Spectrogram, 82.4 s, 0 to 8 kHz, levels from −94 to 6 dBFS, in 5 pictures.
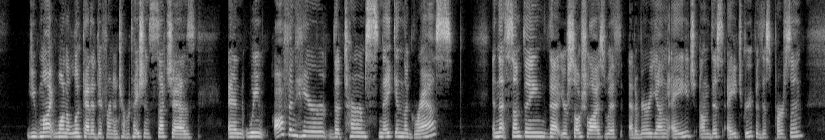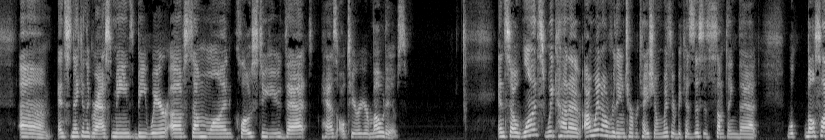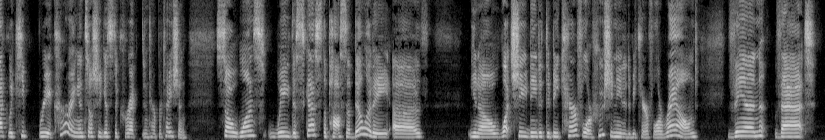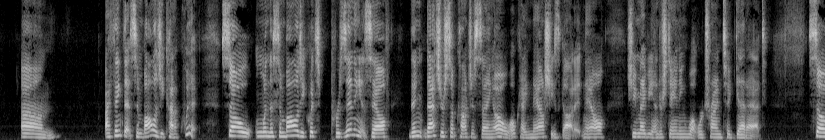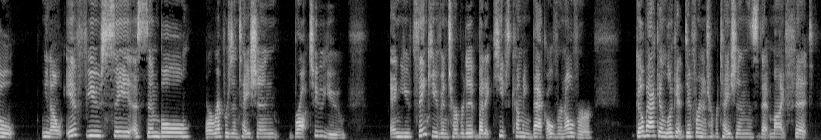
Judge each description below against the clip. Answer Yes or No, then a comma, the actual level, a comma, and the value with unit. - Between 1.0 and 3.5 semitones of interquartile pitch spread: Yes, average, 3.1 semitones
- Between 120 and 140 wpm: Yes, slow, 135 wpm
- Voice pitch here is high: Yes, high, 215 Hz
